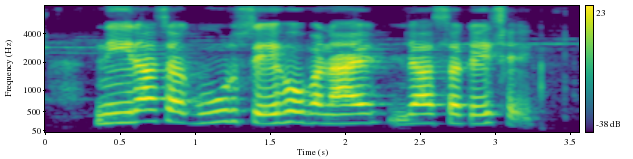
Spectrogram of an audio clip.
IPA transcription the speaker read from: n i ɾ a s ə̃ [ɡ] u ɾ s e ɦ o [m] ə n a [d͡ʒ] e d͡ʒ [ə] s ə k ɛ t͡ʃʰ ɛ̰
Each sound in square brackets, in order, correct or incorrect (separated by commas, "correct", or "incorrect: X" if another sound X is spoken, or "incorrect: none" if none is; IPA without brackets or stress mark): correct, incorrect: b, incorrect: none, incorrect: a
